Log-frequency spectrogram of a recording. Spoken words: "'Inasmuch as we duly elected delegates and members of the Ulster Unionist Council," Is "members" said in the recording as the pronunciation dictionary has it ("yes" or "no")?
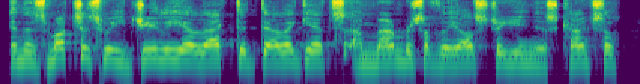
yes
